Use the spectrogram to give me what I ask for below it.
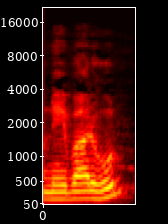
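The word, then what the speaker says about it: neighbourhood: নেইবারহুড আশপাশ বা পাড়া, বাংলা অর্থ, উচ্চারণটা হলো নেবারহুড।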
